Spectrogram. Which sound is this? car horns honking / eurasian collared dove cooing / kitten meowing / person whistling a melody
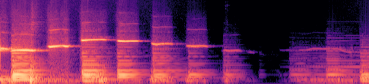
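person whistling a melody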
